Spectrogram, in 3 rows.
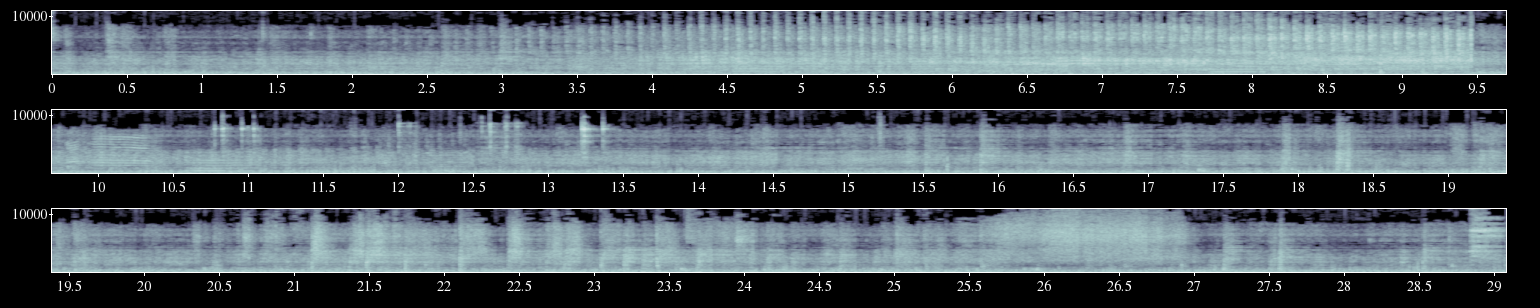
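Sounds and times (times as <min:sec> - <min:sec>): wheels clicking over rail joints: 0:00.0 - 0:09.5, 0:11.8 - 0:13.6
train rumble: 0:00.0 - 0:29.0.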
